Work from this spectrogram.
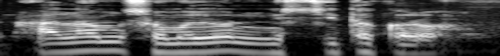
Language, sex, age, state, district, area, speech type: Odia, male, 30-45, Odisha, Balangir, urban, read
